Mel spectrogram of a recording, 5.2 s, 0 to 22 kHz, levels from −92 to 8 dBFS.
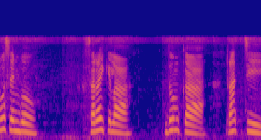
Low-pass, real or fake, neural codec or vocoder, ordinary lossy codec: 7.2 kHz; real; none; none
